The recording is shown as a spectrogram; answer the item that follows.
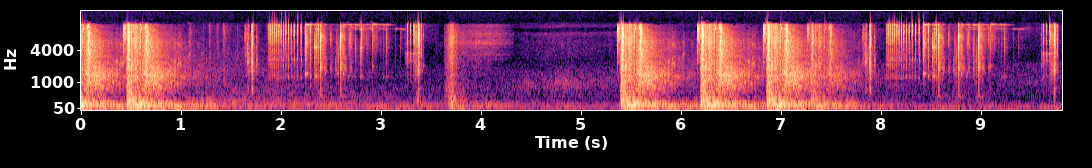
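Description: Gunfire from the video game Clive Barker's Undying: sharp, loud bursts of shots in irregular clusters, some single cracks and some rapid volleys, with short quieter gaps between them.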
